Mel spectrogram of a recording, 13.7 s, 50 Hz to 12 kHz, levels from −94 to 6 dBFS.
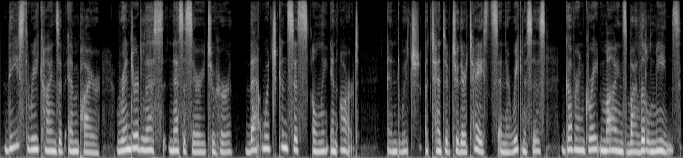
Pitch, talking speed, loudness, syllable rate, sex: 210 Hz, 135 wpm, -19 LUFS, 4.2 syllables/s, female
